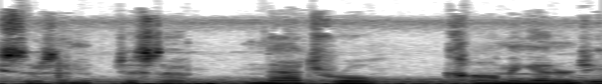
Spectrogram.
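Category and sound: insect, crickets chirping outdoors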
